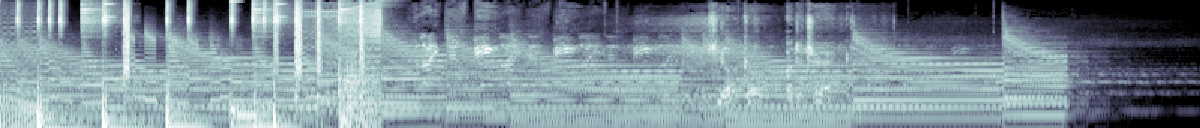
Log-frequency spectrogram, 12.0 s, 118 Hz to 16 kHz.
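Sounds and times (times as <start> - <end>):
jazz hip-hop beat: 0.0 - 10.5.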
